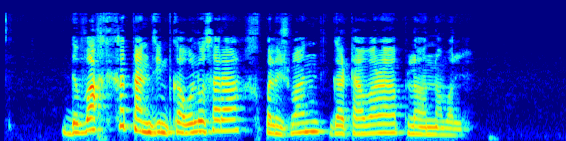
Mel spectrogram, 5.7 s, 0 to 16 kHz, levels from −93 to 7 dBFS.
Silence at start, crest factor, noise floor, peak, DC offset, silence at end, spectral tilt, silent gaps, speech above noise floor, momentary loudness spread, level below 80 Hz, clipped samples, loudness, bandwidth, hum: 0.6 s; 22 dB; -75 dBFS; 0 dBFS; under 0.1%; 1.05 s; -5 dB/octave; none; 54 dB; 10 LU; -66 dBFS; under 0.1%; -21 LUFS; 11.5 kHz; none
